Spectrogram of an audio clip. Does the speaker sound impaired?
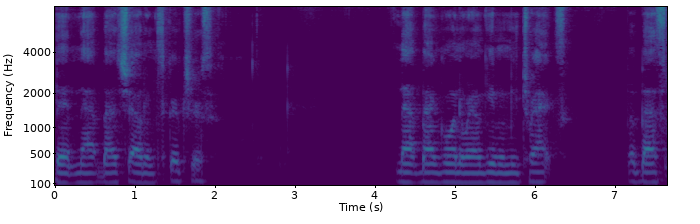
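Yes: cerebral palsy; arthritis.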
